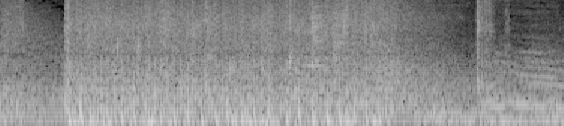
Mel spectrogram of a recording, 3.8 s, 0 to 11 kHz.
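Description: A PDW submachine gun fires in Black Ops 2 Zombies on the Die Rise map: one loud, sustained rapid-fire burst of close shots lasting about three seconds, with no talking.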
